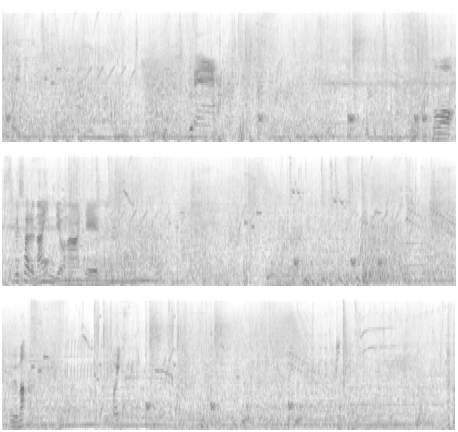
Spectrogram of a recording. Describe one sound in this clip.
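Ink guns splatter and squirt in quick bursts.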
